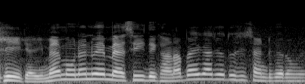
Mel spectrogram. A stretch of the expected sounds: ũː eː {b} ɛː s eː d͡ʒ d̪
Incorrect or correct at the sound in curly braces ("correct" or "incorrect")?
incorrect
